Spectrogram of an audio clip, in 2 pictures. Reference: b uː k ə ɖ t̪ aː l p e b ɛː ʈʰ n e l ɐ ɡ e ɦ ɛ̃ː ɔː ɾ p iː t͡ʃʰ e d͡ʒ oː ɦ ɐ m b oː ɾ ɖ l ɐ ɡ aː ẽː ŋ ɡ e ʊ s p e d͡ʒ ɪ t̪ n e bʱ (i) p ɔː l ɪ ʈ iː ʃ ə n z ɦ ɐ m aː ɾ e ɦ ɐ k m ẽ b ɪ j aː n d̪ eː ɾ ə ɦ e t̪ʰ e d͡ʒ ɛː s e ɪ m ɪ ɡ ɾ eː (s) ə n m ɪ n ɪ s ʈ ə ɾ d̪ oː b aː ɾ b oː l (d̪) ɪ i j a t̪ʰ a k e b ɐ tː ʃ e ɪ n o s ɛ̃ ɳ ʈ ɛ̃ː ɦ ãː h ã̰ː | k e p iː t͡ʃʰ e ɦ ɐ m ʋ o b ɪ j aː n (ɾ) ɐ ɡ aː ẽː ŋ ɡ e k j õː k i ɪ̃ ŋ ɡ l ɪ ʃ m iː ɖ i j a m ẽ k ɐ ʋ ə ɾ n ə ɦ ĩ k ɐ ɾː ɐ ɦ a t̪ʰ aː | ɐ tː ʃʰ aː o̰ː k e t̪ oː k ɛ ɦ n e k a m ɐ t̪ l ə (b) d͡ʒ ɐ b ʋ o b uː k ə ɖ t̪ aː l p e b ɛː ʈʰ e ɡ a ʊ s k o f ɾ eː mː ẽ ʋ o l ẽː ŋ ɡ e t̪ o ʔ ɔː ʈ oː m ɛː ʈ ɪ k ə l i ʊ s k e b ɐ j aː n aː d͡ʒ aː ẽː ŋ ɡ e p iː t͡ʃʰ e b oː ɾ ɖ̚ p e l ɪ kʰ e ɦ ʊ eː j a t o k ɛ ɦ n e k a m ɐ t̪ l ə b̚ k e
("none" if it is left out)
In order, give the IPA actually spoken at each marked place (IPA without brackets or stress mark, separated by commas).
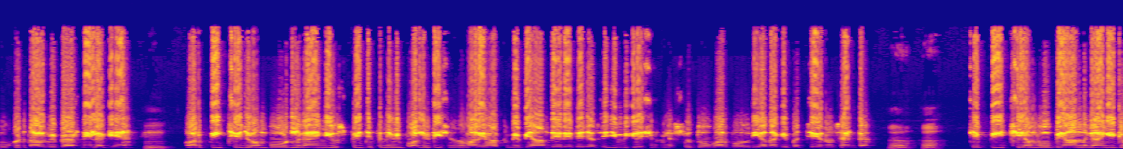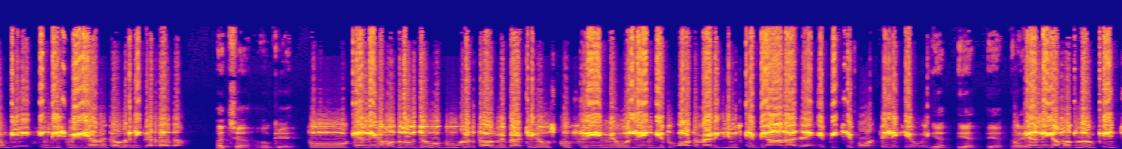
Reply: i, ʃ, d̪, l, b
